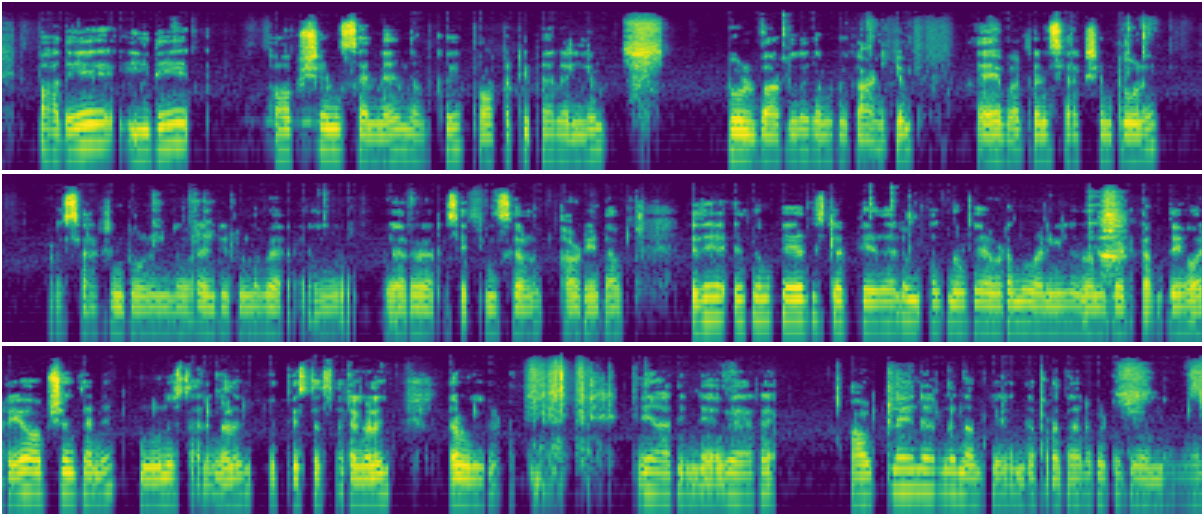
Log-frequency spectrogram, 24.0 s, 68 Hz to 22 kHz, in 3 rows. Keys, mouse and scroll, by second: 5.0 click, 6.8 typing, 13.7 click.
